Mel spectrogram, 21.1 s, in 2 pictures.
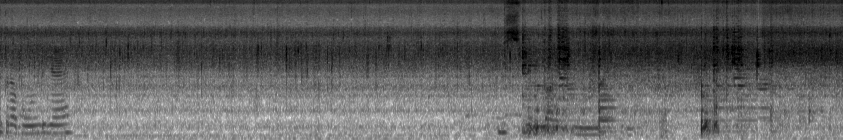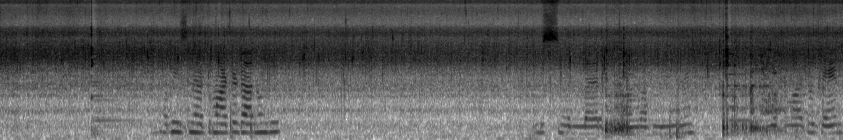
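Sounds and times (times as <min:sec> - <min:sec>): chicken sizzling in oil: 0:00.0 - 0:21.0
metal spoon scraping pot: 0:06.5 - 0:10.3, 0:18.0 - 0:20.6.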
